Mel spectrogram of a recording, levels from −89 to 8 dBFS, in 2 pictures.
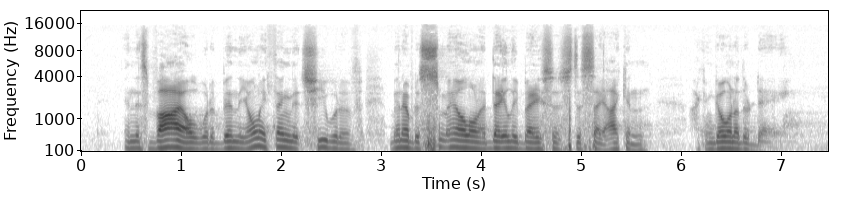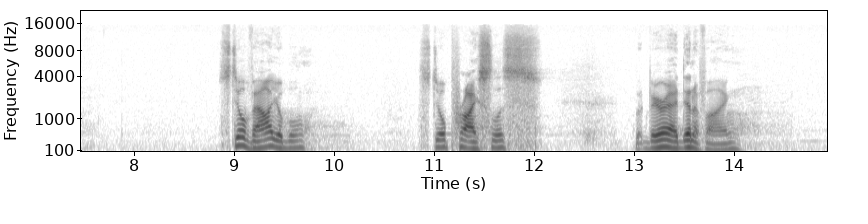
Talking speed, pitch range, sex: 150 wpm, 165-235 Hz, male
